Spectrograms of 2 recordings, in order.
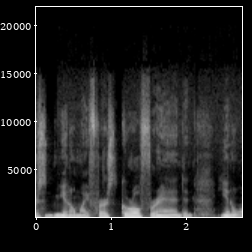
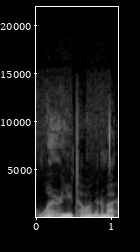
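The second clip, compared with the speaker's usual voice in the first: soothing nurse; 5 semitones higher, 6 dB quieter, faster than usual. Retold or imitated. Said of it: "she's just like".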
